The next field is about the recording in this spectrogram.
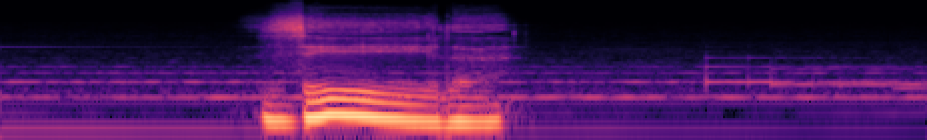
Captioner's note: german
